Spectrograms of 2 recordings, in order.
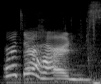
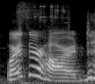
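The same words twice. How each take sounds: First: A sing-song whine that words are hard; mock groan, pitched up; higher mock lament. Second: Mock self-pity. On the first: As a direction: lift it higher, playful despair. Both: Real, not acted.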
